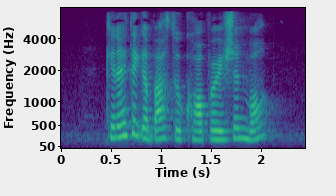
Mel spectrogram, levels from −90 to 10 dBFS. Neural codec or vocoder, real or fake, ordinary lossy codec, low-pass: none; real; MP3, 48 kbps; 7.2 kHz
